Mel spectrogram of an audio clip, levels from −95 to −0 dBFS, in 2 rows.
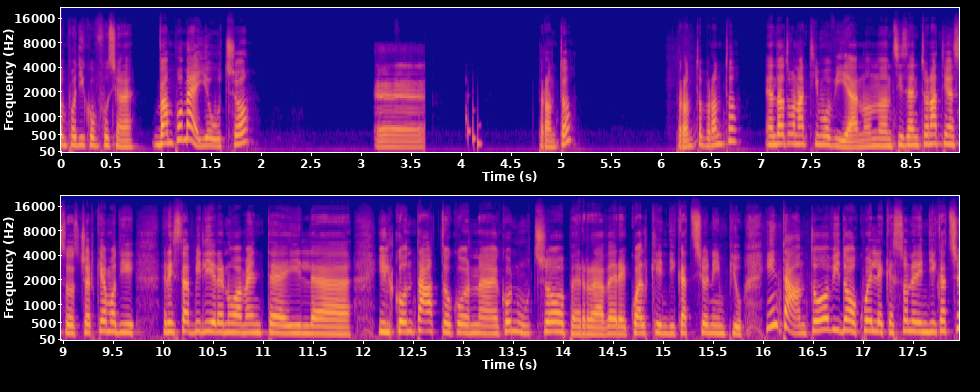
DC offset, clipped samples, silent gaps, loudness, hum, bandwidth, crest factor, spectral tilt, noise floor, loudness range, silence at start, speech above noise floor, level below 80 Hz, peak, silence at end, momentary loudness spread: under 0.1%; under 0.1%; none; -23 LUFS; none; 16 kHz; 20 dB; -4.5 dB/octave; -70 dBFS; 9 LU; 0 s; 47 dB; -54 dBFS; -6 dBFS; 0 s; 8 LU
